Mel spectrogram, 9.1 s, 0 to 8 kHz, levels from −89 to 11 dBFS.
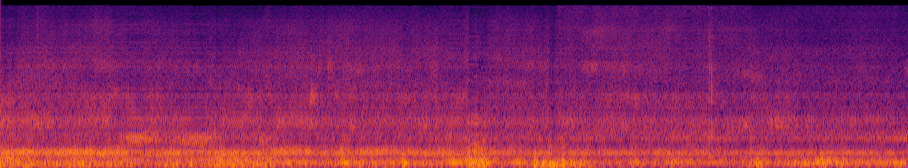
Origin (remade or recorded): remade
